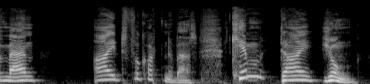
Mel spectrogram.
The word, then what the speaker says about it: Kim Dae-jung: So I would say Kim Dae-jung,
